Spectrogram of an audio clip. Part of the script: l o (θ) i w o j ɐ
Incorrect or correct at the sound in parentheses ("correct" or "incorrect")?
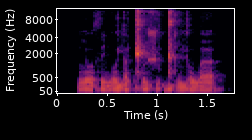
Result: correct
